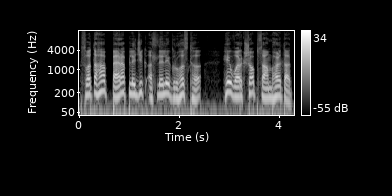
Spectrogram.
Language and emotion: Marathi, neutral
